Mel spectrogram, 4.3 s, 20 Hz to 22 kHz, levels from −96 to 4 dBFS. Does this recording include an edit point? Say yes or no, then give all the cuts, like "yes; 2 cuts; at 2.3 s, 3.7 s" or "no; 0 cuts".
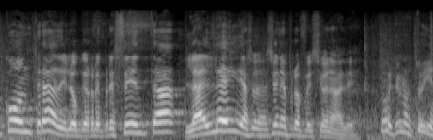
yes; 1 cut; at 1.8 s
